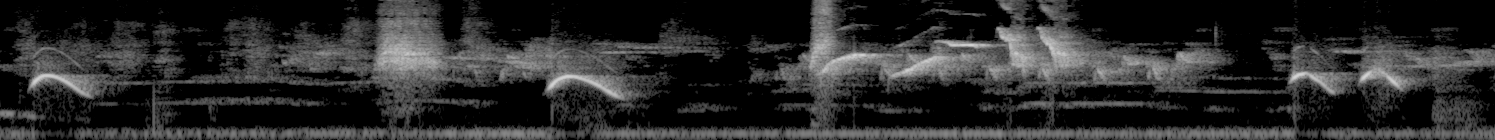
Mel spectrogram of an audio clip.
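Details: Champion oriental magpie-robin from Pati, let out to fly freely as in the wild, sings loud arched whistles that drop sharply, mixed with harsh buzzy notes and a rapid varied phrase of rising whistles; low mechanical hum behind.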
